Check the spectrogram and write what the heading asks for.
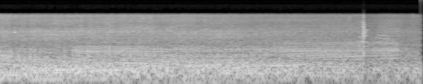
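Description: Motorcycle and car traffic on a busy street: a steady drone of engines passing close by, easing off slightly near the end.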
